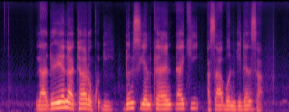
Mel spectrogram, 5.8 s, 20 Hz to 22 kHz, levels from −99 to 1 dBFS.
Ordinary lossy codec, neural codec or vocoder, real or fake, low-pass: none; autoencoder, 48 kHz, 32 numbers a frame, DAC-VAE, trained on Japanese speech; fake; none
